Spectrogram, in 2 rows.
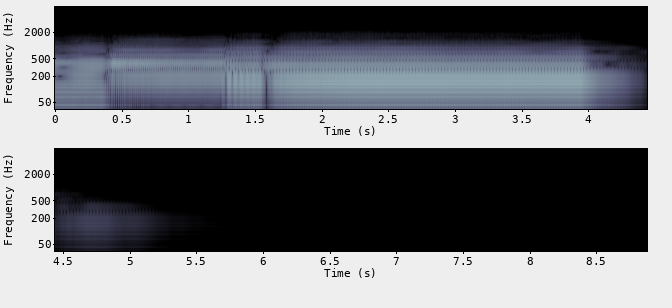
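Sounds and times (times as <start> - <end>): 
tuba duet: 0.0 - 4.4.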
